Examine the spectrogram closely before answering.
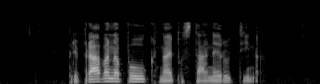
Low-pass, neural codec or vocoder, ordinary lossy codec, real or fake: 7.2 kHz; none; none; real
